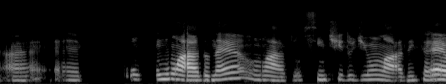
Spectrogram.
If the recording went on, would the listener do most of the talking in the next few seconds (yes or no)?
yes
